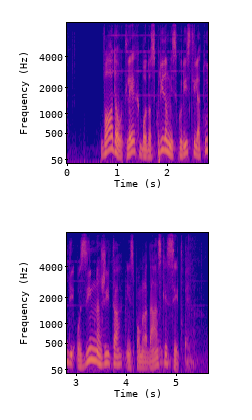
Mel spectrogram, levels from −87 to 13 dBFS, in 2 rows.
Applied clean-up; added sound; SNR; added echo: neural separator model SepFormer DNS4.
